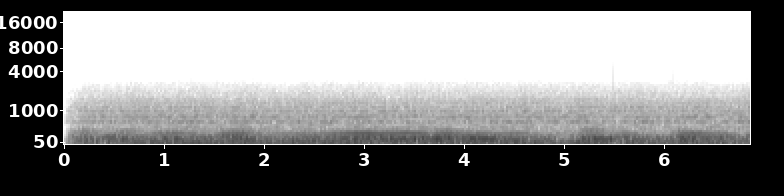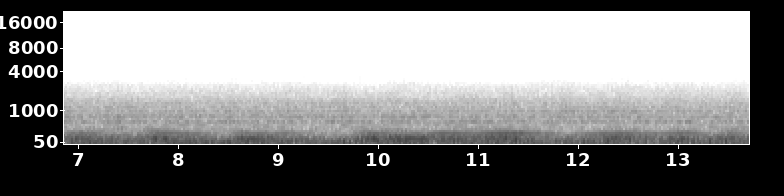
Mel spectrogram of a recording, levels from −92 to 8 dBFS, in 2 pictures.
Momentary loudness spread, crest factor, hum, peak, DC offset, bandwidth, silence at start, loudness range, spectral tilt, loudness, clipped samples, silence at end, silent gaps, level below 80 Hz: 7 LU; 14 dB; none; -16 dBFS; under 0.1%; 2.5 kHz; 0.05 s; 2 LU; -13 dB/octave; -32 LUFS; under 0.1%; 0 s; none; -32 dBFS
